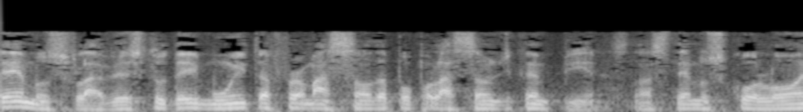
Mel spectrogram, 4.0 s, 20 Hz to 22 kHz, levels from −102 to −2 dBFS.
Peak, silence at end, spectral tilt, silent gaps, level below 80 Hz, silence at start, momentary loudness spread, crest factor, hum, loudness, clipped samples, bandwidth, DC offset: -6 dBFS; 0 s; -4.5 dB/octave; none; -44 dBFS; 0 s; 7 LU; 16 dB; none; -22 LUFS; under 0.1%; 8 kHz; under 0.1%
